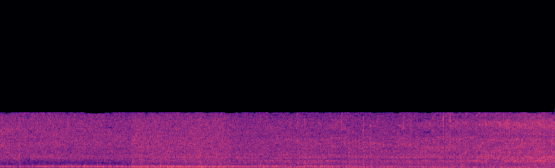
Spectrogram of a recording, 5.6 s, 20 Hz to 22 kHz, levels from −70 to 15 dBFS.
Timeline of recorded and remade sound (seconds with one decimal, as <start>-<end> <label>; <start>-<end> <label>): 0.0-3.3 recorded; 3.3-4.8 remade; 4.8-5.6 recorded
